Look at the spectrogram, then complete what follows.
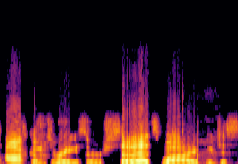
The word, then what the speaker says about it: Occam's razor: are very limited here I used to say Oh cams or how that's basically how I pronounced it but I was told numerous times it's pronounced Occam's razor so that's why we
